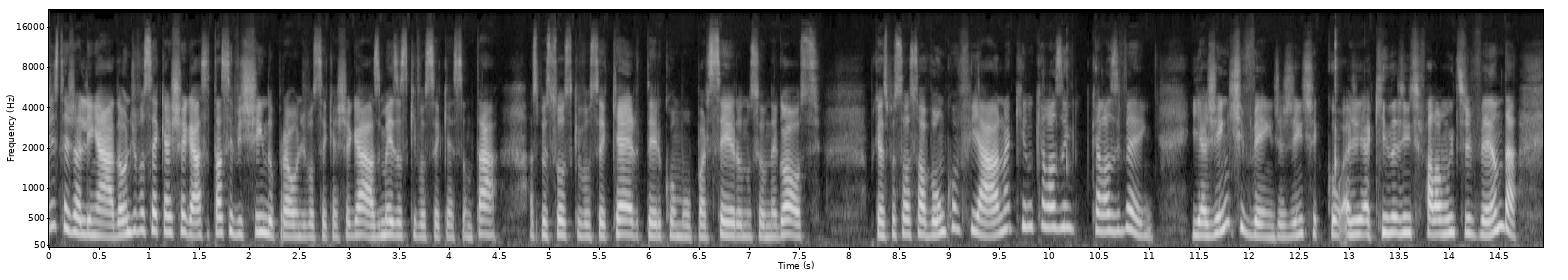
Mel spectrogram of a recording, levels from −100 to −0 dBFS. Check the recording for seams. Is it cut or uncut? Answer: uncut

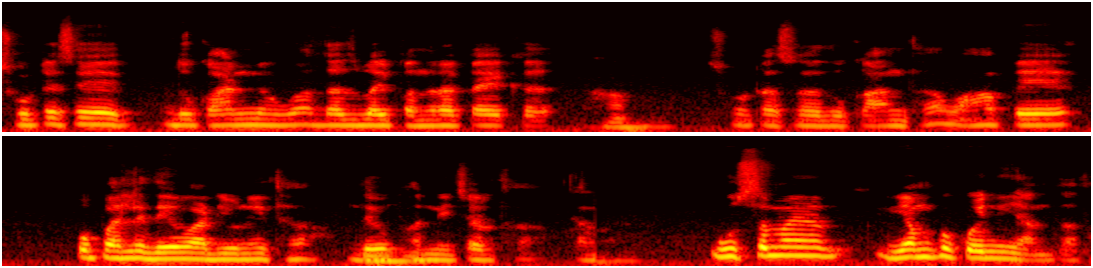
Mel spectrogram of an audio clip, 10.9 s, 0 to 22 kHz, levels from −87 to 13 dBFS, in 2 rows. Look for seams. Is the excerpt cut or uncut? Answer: cut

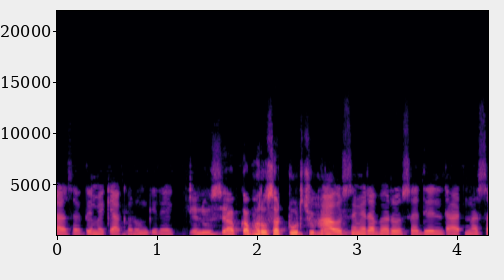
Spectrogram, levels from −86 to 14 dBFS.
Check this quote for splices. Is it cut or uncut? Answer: uncut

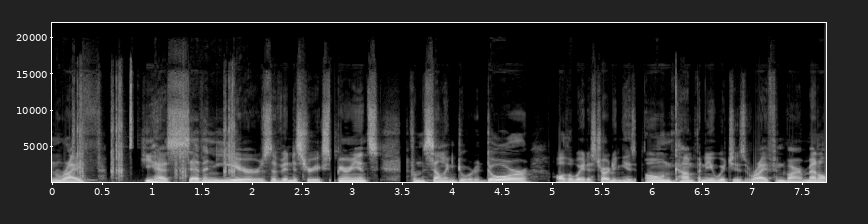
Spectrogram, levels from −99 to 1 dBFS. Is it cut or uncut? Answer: uncut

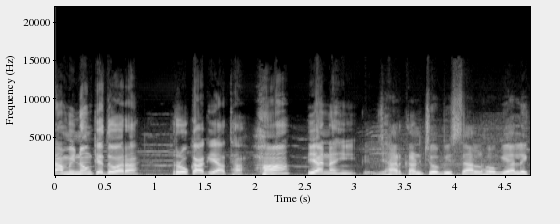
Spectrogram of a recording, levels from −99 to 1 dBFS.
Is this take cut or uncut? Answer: cut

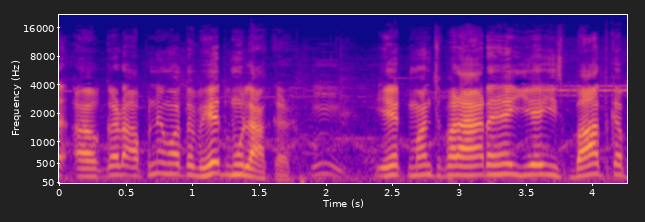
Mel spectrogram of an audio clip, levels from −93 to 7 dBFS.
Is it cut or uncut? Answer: uncut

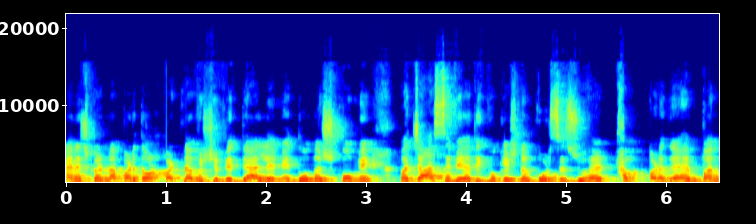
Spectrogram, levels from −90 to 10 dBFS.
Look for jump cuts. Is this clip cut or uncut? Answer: cut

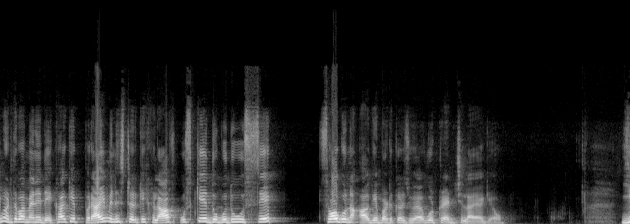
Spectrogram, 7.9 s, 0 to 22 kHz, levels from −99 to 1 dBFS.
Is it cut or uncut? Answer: uncut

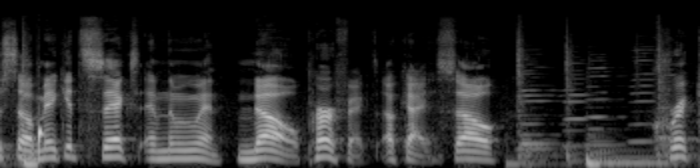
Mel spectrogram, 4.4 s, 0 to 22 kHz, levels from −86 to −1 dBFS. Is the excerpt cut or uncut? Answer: cut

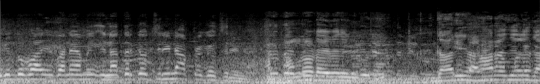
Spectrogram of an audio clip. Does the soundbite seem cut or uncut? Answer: cut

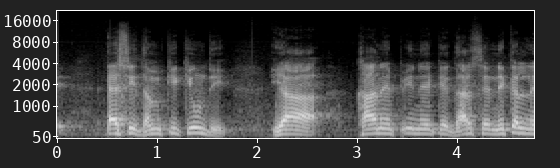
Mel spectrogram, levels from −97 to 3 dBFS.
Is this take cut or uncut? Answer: uncut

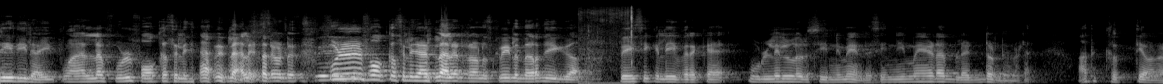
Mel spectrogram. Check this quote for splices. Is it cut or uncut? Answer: cut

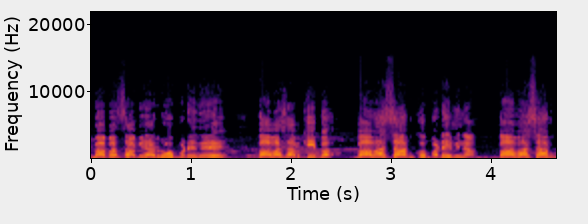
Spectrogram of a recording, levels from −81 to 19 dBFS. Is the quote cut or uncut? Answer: cut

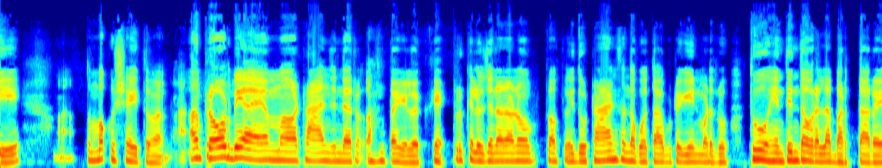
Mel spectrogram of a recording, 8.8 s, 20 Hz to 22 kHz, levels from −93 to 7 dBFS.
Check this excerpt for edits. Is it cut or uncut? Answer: cut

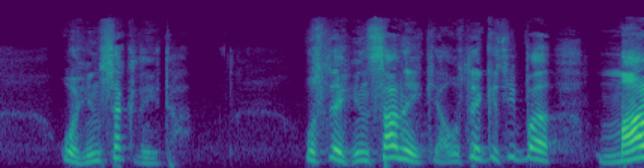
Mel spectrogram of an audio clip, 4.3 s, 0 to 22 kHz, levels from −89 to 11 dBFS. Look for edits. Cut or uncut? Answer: uncut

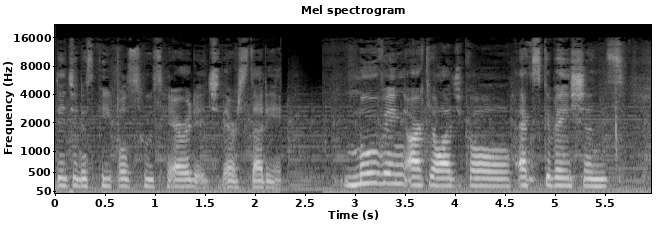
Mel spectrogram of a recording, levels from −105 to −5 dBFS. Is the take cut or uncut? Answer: cut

